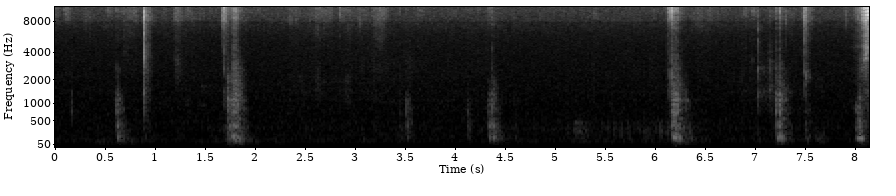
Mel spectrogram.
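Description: Small plastic bricks click and snap together between fingers.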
